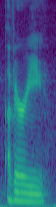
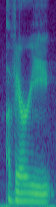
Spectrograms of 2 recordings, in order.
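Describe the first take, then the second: No difference in how they are said.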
